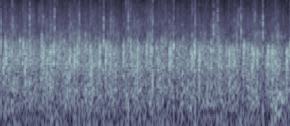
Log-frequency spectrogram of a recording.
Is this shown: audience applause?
yes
